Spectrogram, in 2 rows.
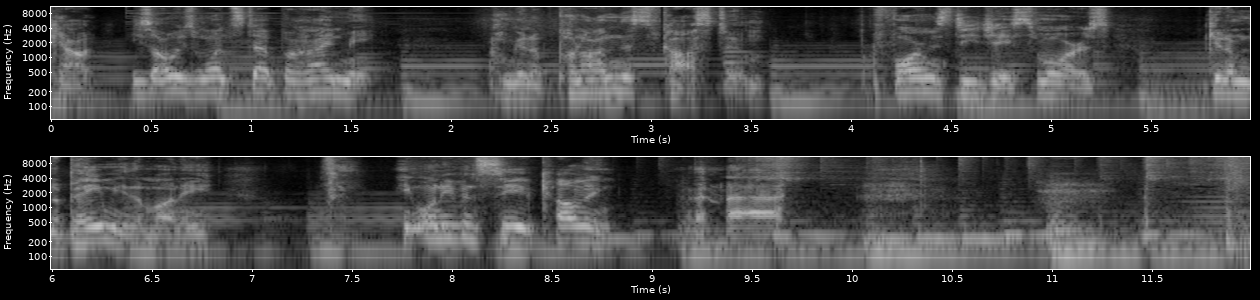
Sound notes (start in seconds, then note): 7.3 scoffs; 9.2 laughs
